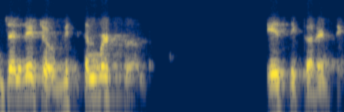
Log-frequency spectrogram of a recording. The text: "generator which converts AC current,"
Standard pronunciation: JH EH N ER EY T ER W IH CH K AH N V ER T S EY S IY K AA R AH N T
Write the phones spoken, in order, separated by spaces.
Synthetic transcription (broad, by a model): JH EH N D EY T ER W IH S K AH N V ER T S EY S IY K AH R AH N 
